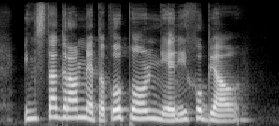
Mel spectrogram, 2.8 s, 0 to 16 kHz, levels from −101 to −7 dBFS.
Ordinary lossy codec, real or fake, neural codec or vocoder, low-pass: none; fake; codec, 32 kHz, 1.9 kbps, SNAC; 14.4 kHz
